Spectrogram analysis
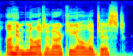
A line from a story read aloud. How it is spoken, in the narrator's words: he chuckled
